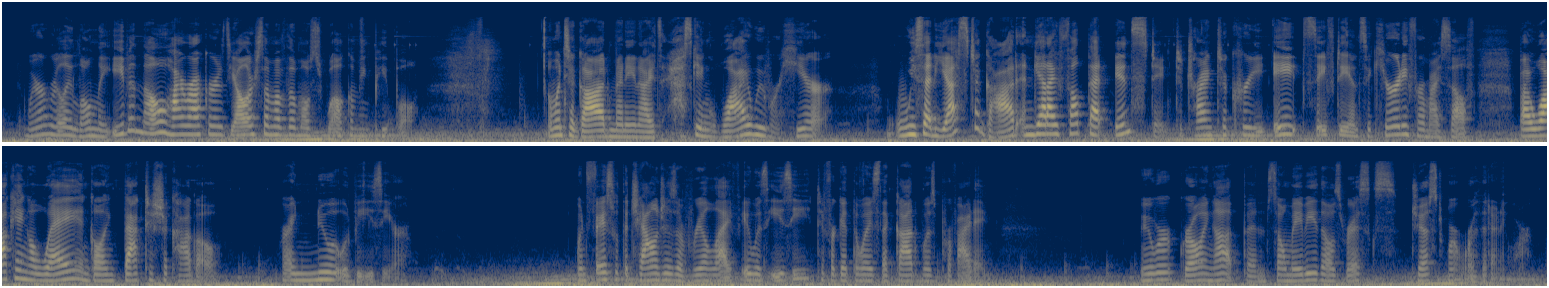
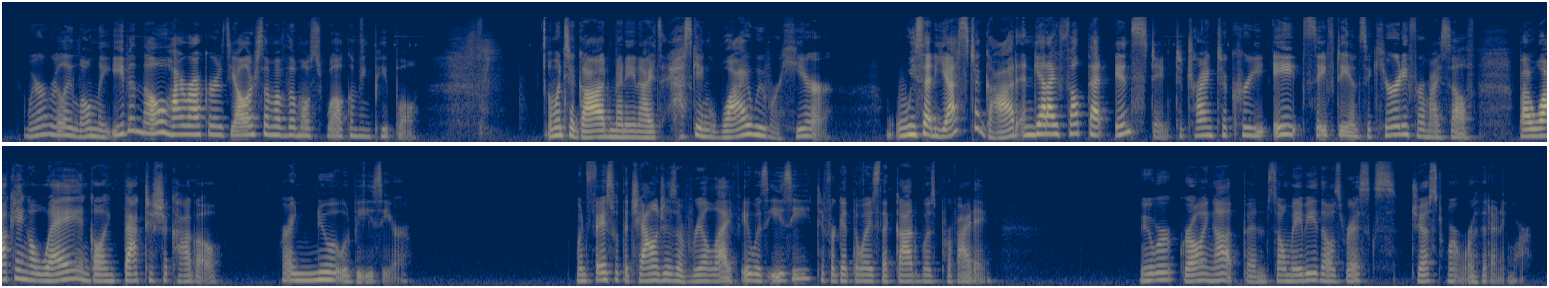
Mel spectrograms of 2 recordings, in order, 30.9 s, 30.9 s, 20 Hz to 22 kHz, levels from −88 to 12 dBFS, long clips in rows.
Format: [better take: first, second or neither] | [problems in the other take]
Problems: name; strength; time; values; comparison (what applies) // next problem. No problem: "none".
second | low rumble; faint; throughout; 25 dB below the speech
